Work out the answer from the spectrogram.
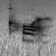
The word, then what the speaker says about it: corps: group called the canadian corps notice i do not pronounce the p in the word core more than six hundred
